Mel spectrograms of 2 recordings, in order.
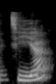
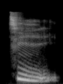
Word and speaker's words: tea: A pronúncia não é tia, a pronúncia é tea.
